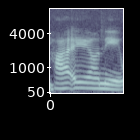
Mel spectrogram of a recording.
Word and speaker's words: Hahaione: Or can you pronounce it for me? Yes, that's correct. Hawai'i Elementary. Hahaione.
